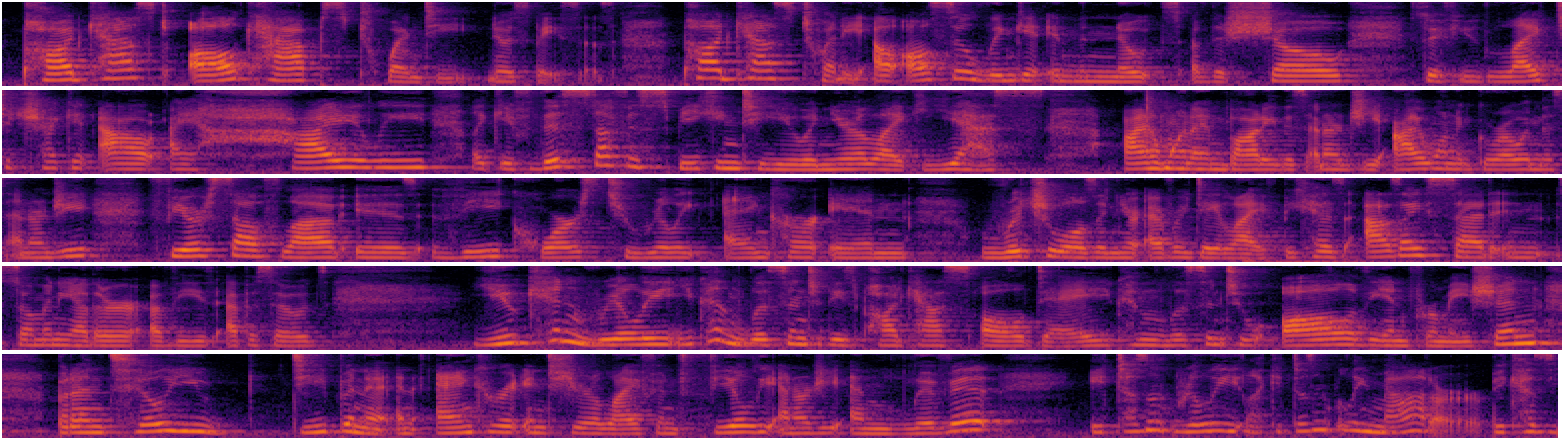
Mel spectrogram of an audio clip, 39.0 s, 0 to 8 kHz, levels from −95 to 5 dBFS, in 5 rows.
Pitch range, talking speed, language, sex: 180-230 Hz, 190 wpm, English, female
